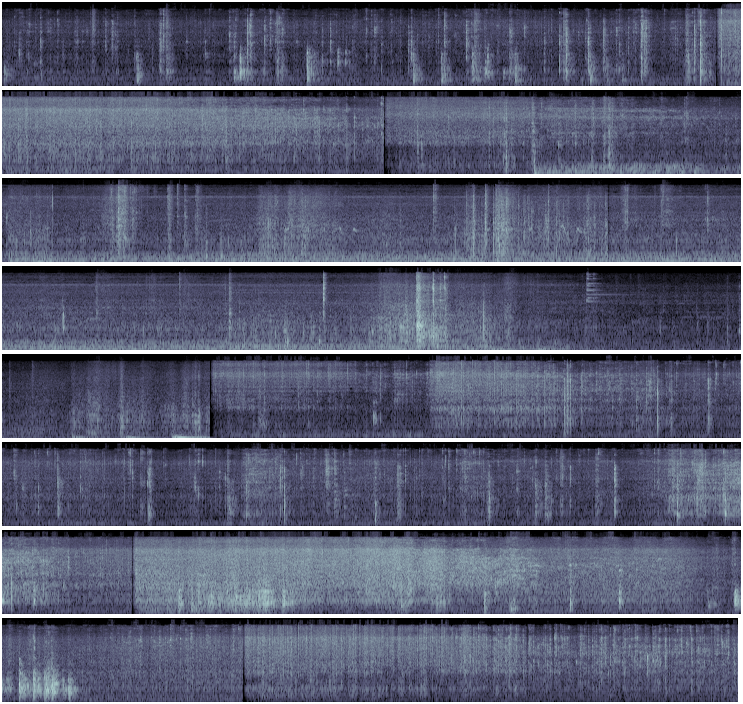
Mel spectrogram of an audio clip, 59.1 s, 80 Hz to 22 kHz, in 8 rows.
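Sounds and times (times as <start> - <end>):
food sizzling in a frying pan: 0.0 - 26.7, 31.6 - 59.0
utensil clinking and scraping a pan: 25.8 - 26.9, 45.7 - 52.6.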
